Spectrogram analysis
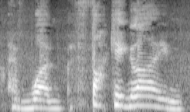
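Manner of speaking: slow, high, drawn-out exasperation; mock indignation. Actor whose only line was stolen, mock indignation. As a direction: stretch out the outrage, word by word.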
